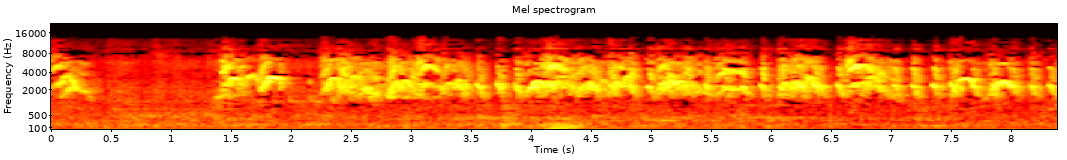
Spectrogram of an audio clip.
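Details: Several cockatiels singing happily, a near-silent start giving way at about 1.5 seconds to dense, continuous chattering of harsh chirps and squawks overlapping from many birds, steady through to the end.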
